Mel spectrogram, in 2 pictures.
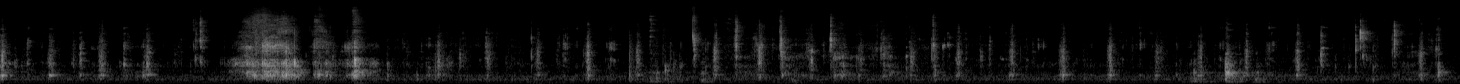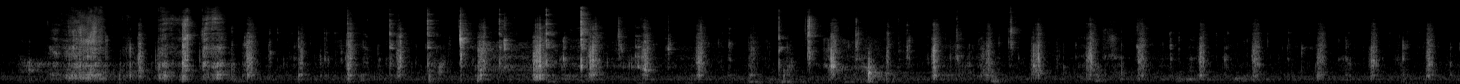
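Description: Close-miked eating: steady chewing and crunching of oyster rice soup and radish kimchi, with many quick wet mouth clicks. Two longer, louder slurps of broth come about three seconds in and again around the middle.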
